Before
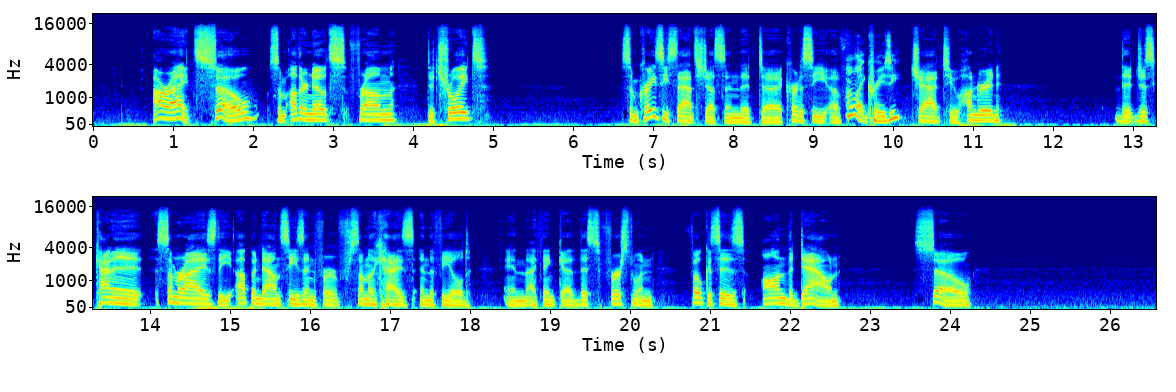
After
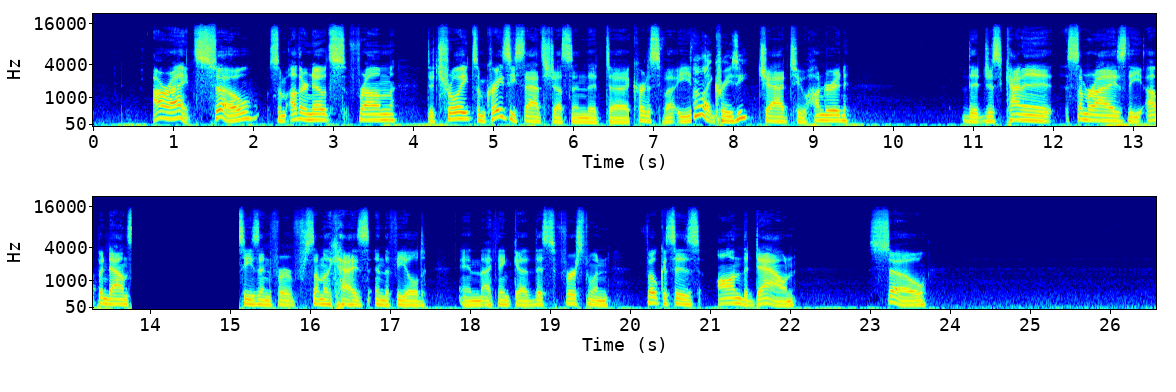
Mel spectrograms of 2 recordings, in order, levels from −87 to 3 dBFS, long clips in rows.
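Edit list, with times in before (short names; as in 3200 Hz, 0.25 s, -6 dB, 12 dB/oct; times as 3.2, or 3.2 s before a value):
4.76–6.67 cut
8.99–9.38 reverse
15.67 insert silence 1.35 s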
